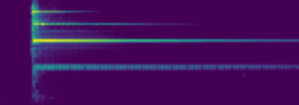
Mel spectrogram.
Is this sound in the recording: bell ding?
yes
